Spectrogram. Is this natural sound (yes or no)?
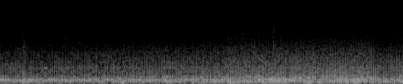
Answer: no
